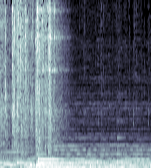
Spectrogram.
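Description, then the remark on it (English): A brief, bright metallic jingle of keys being picked up for about a second, then it stops, leaving a steady low tonal hum underneath. “Let me get my keys.”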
